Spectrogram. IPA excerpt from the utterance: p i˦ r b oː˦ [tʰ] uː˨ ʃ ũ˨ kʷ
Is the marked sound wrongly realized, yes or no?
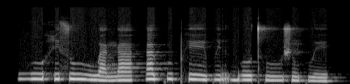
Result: no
